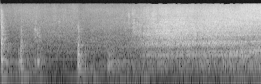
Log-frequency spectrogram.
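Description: A few light clinks and knocks of a frying pan, then a loud, steady sizzle of a fat-and-flour mixture poured over meat, with no water yet added, that swells up and hisses continuously as the pan is swirled. No one speaks.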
